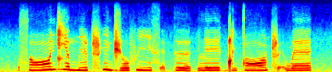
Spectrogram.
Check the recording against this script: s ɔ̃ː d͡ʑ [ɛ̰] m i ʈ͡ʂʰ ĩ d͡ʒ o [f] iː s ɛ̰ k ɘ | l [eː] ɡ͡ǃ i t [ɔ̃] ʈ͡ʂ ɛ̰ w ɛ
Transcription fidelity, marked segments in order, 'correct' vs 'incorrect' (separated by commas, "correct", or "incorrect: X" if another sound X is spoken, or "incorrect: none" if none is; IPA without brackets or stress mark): incorrect: ɛ, correct, correct, incorrect: ɔ̃ː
